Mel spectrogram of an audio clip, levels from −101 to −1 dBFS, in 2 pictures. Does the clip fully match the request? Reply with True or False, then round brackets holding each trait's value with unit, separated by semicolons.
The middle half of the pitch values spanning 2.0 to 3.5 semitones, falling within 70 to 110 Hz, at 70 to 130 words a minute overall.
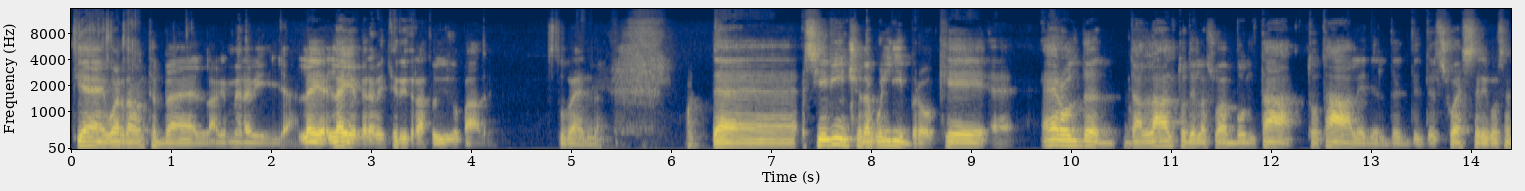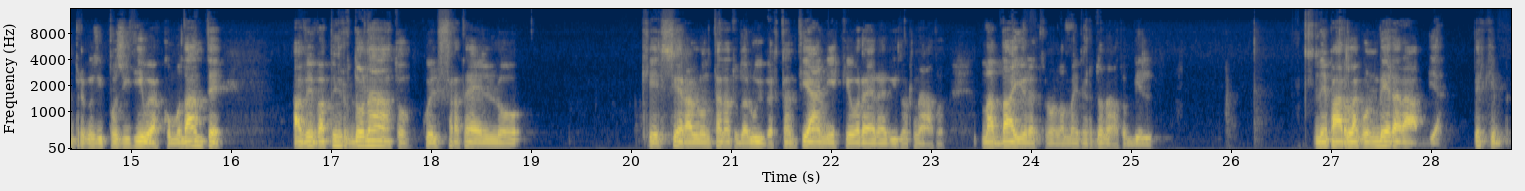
False (2.8 semitones; 100 Hz; 150 wpm)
